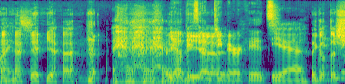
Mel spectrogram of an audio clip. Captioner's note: laughing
